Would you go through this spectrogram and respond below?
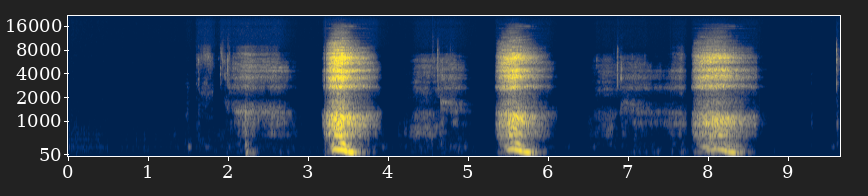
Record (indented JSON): {
  "exhalation_length": "9.7 s",
  "exhalation_amplitude": 32767,
  "exhalation_signal_mean_std_ratio": 0.28,
  "survey_phase": "beta (2021-08-13 to 2022-03-07)",
  "age": "65+",
  "gender": "Male",
  "wearing_mask": "No",
  "symptom_none": true,
  "smoker_status": "Never smoked",
  "respiratory_condition_asthma": false,
  "respiratory_condition_other": false,
  "recruitment_source": "REACT",
  "submission_delay": "7 days",
  "covid_test_result": "Negative",
  "covid_test_method": "RT-qPCR"
}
